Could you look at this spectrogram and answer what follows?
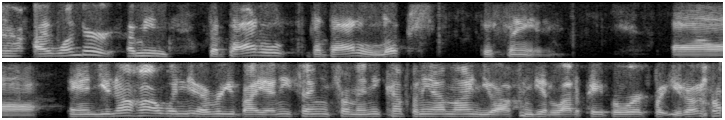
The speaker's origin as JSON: {"language": "English", "region": "Wisconsin", "country": "United States", "lives_now": "Rhode Island, United States", "said": "I made a move from Wisconsin originally to Rhode Island, which was a nice move"}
